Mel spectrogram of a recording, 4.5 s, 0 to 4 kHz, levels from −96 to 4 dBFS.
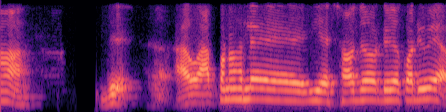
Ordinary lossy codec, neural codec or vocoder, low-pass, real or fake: none; none; 3.6 kHz; real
